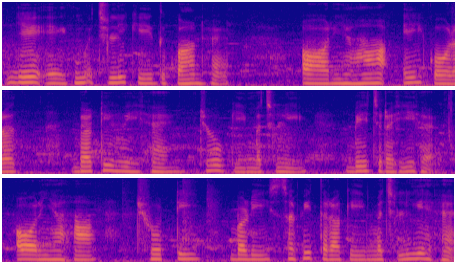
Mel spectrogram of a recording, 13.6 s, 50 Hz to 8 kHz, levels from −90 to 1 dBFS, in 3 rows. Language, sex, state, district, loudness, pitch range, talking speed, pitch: Hindi, female, Uttar Pradesh, Muzaffarnagar, -36 LUFS, 145-170 Hz, 125 wpm, 155 Hz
